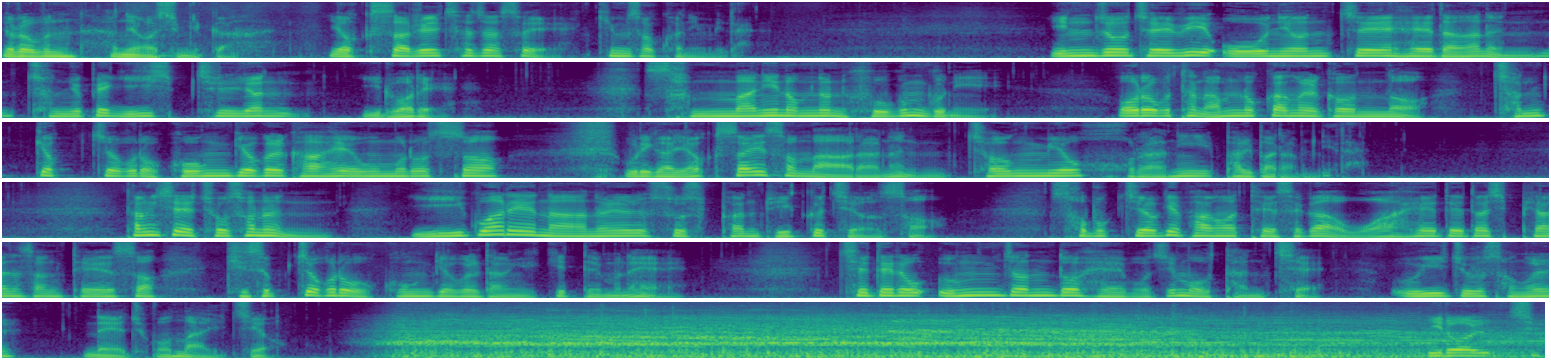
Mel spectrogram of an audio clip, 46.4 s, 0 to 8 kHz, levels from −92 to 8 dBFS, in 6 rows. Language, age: Korean, 40-59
